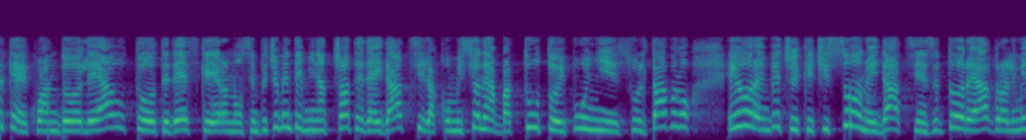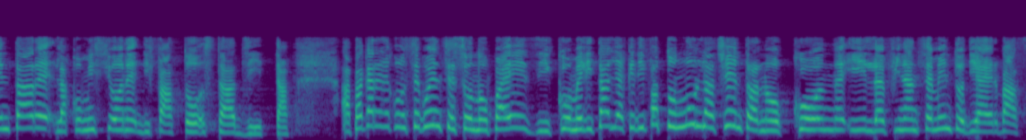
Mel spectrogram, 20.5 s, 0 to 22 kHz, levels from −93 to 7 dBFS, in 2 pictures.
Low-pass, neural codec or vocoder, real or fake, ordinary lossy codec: 7.2 kHz; vocoder, 44.1 kHz, 80 mel bands, Vocos; fake; none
